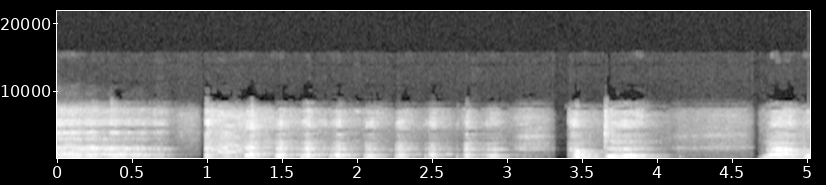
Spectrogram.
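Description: A man laughs heartily.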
